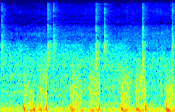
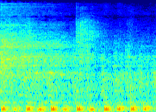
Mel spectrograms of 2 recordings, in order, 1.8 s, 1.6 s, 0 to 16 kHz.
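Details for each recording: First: Hero Super Splendor motorcycle won't self-start despite a fully charged 12.56 V battery: sharp, even clicks about three per second from the cut-out relay with no cranking; the engine won't turn over. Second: Hero Super Splendor single-cylinder bike, after refitting the self-starter motor that previously wouldn't start despite a fully charged battery: starter catches and the engine settles straight into an even putt-putt idle of about eight beats a second; starting normally.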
